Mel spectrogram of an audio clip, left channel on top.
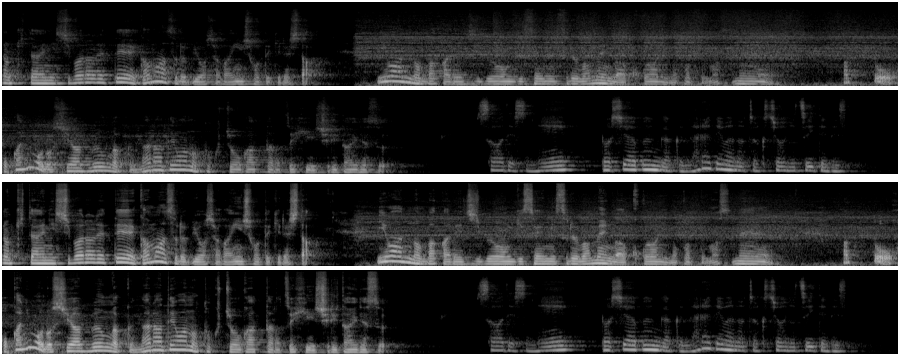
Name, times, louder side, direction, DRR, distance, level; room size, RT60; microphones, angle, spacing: voice 1, 0.0-3.1 3.4-12.8, right 5 dB, 60° right, 13 dB, 0.4 m, -27 dB
sound 1, 3.5-10.6, left 1 dB, 20° left, 1.8 m, -43 dB
voice 2, 13.7-14.7 15.0-17.4, equal, 5° right, 8 dB, 0.5 m, -33 dB
17.0 x 12.0 x 2.7 m, 0.83 s
head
